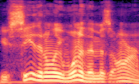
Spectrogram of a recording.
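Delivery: ordinary delivery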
